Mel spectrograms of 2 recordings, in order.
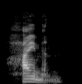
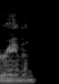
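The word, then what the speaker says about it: Raimann: I actually just learned that his name is actually pronounced Hyman. – Yeah, it's spelled with an R, so. – It is, but he is Austrian. I did not know that it was pronounced Hyman either. I always said Raymond.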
